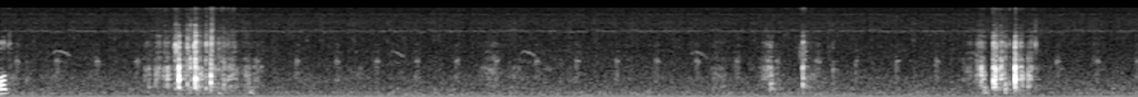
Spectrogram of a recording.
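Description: Steady background hiss with two brief bursts of clicking and rattling, about two seconds in and again near the end, and a few faint short chirps.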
